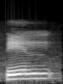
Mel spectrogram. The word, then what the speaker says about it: pleut: দাঁড়াচ্ছে সেইটা হচ্ছে যে পেল, এরকম আর কি, পেল ইন his green bed wire the light is raining, যেখানে আলোর বৃষ্টি পড়ছে, যেখানে আলো ঝরে ঝরে পড়ছে। অ্যাকচুয়ালি এই যে PLEUT উচ্চারণ পু, এর মানে হচ্ছে রেনিং,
